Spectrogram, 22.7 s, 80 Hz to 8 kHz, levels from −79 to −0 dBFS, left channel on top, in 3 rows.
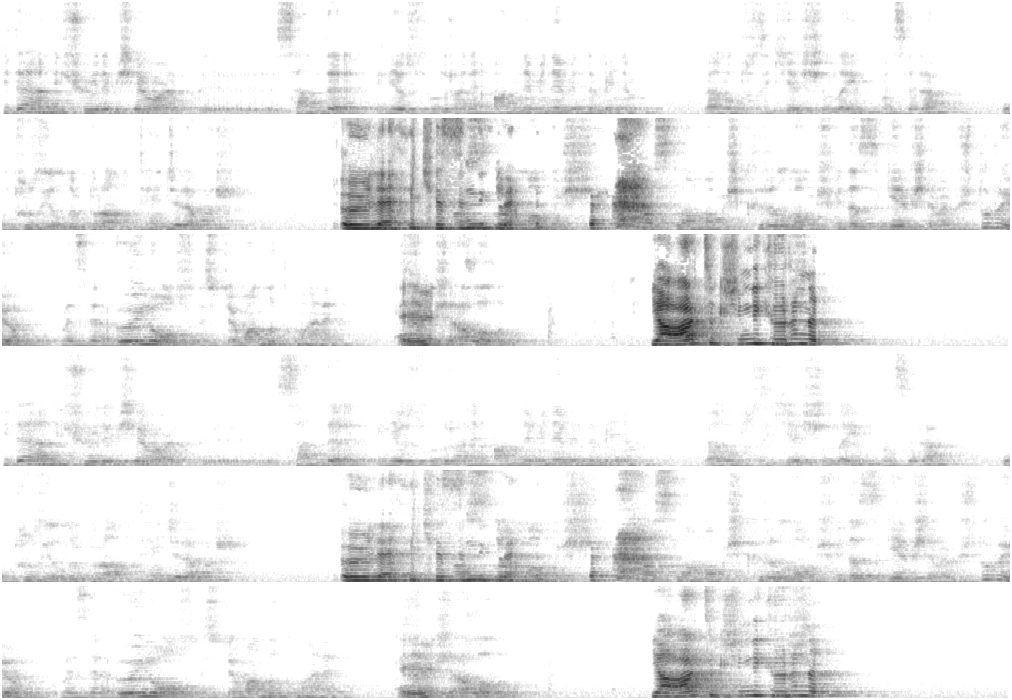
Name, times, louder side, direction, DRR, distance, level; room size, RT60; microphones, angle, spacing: voice 1, 0.0-4.9 5.3-7.1 7.5-9.4 10.9-12.0 12.3-17.7 18.1-18.9 20.3-20.5 20.9-21.2, left 1 dB, 30° left, 1.4 m, -48 dB
voice 2, 10.1-11.4 12.0-12.4 18.1-18.3 20.0-21.2, left 7 dB, 70° left, 0.4 m, -23 dB
15.0 x 11.5 x 2.3 m
head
